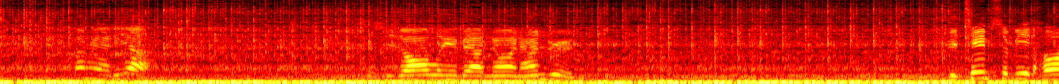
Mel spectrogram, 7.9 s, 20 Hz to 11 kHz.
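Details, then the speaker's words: Ford 302 Windsor V8 on an engine test stand, running after 12 years unstarted: a deep, steady idle rumble with clean throttle blips, no knocks or misses. No smoke and good oil pressure; the engine is healthy. "so we've got the engine running I can't believe it twelve years it hasn't run and there's no smoke blowing out or anything like that"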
